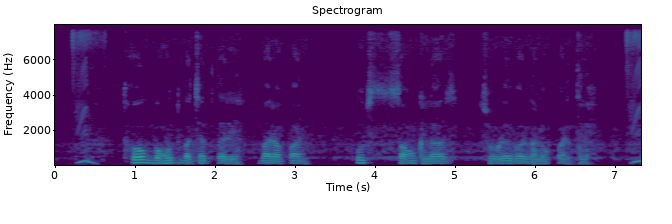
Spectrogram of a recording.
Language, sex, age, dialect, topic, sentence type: Chhattisgarhi, male, 31-35, Western/Budati/Khatahi, banking, statement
